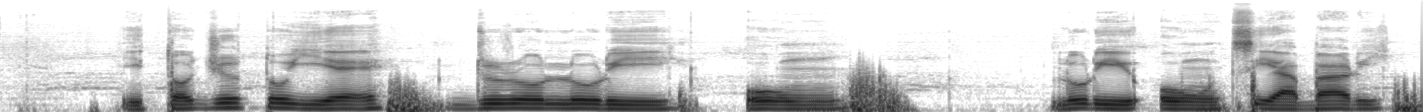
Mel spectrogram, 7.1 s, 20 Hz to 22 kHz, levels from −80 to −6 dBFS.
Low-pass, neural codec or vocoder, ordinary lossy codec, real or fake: 19.8 kHz; vocoder, 44.1 kHz, 128 mel bands every 512 samples, BigVGAN v2; none; fake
